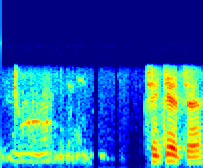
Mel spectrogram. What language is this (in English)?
Maithili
